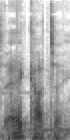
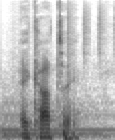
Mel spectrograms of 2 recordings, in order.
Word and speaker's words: Hecate: Oh, and we have to note she has many names and epithets, but you know, the way to pronounce her name is Ekate. Ekate. So drop the H and just say Ekate.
